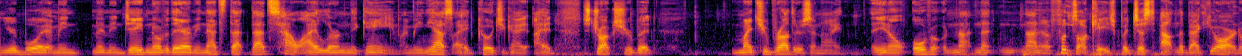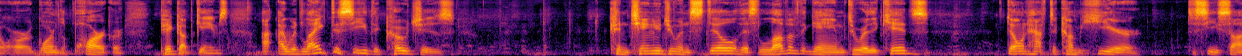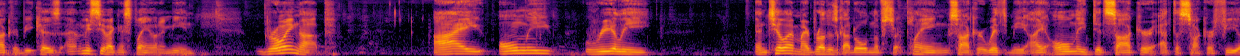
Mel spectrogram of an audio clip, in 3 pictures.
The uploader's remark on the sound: Live at the Eastern Shore Premier Cup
